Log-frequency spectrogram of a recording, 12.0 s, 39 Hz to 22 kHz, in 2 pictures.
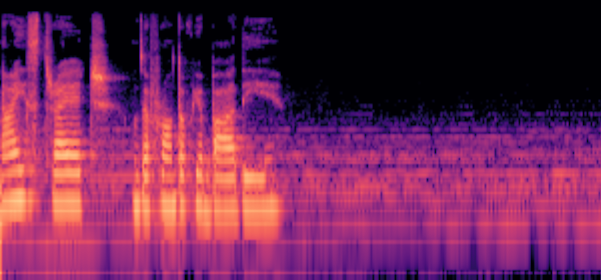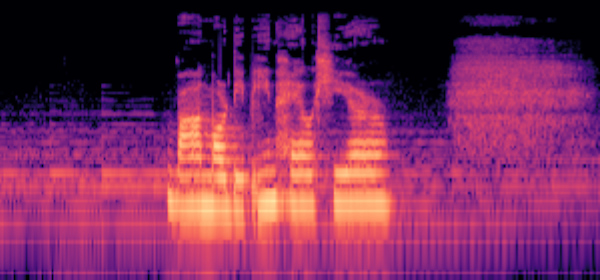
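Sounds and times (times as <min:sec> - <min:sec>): soft background music: 0:00.0 - 0:12.0
woman inhaling deeply: 0:10.4 - 0:12.0.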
